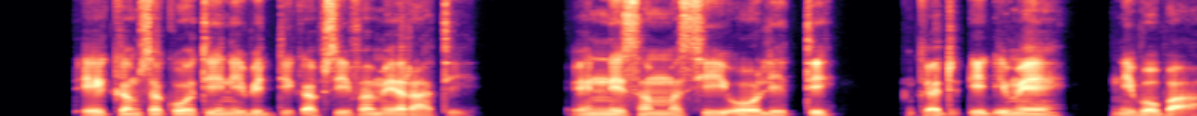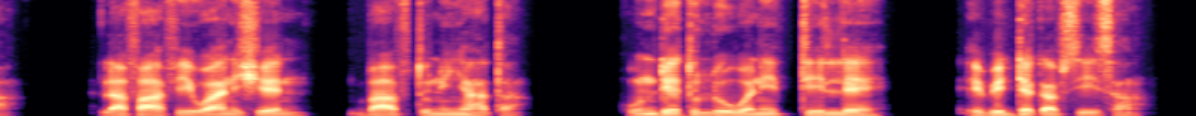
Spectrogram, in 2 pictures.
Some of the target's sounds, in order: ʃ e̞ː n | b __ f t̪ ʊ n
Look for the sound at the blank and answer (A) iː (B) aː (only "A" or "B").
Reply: B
